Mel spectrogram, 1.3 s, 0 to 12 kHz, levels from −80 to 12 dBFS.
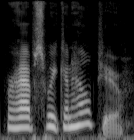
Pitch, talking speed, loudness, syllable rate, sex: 230 Hz, 225 wpm, -18 LUFS, 5.2 syllables/s, female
